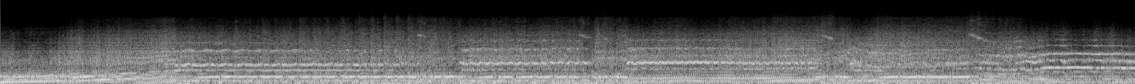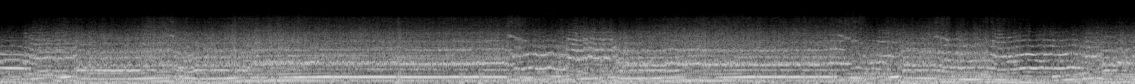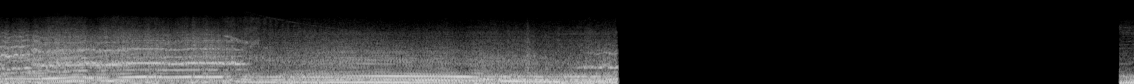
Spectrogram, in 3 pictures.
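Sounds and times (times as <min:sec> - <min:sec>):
tyres skidding: 0:00.0 - 0:27.0
car engine at high revs: 0:00.0 - 0:28.9.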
